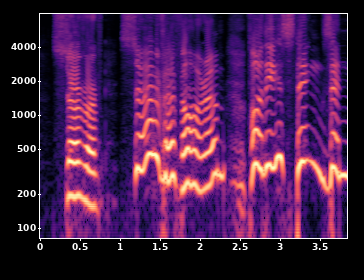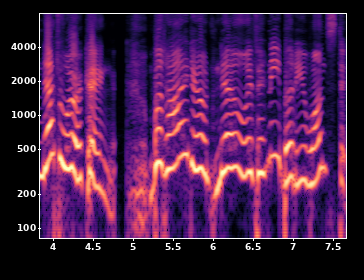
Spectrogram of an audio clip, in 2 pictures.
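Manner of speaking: silly, fake British accent. Voicing a message from SonicFox; silly British voice for SonicFox. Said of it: "Why is he British now?".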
